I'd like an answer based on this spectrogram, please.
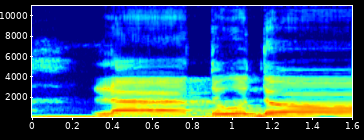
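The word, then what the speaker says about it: لَا تُضَارَّ: La tudorra, seperti itu cara bacanya ya. La tudor, panjangkan 6 harokat sempurna, baru tekan ro-nya karena di atas ro ada tasydid.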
